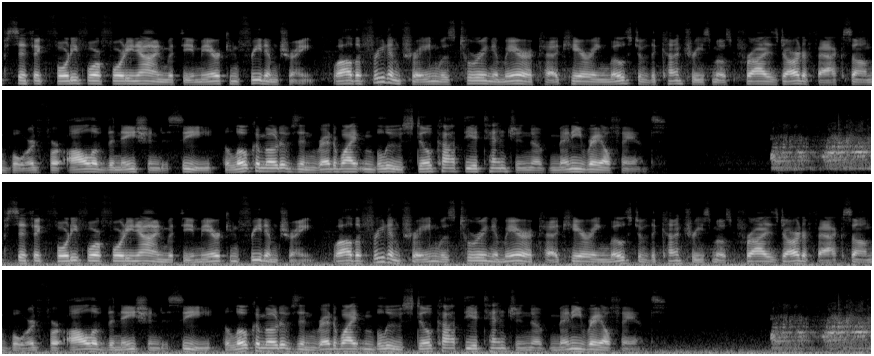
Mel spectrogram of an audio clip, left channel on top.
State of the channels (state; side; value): noise; right; rumble, 11 dB below the sound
